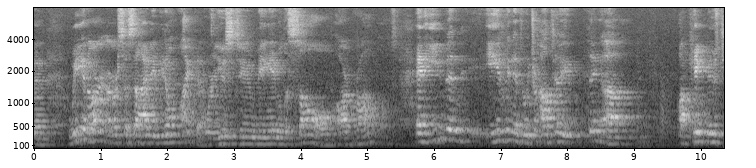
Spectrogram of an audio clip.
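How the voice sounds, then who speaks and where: Pastor guy preaching, acts out the story, booming echo, sounds distant. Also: slight background noise. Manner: animated storyteller, acts out phone calls. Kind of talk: sermon. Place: church sanctuary. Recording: echoey church from a distant mic.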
